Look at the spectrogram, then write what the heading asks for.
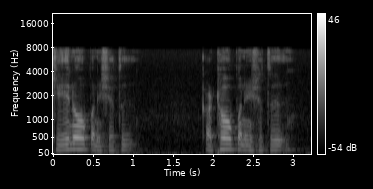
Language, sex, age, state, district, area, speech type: Sanskrit, male, 30-45, Karnataka, Kolar, rural, spontaneous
